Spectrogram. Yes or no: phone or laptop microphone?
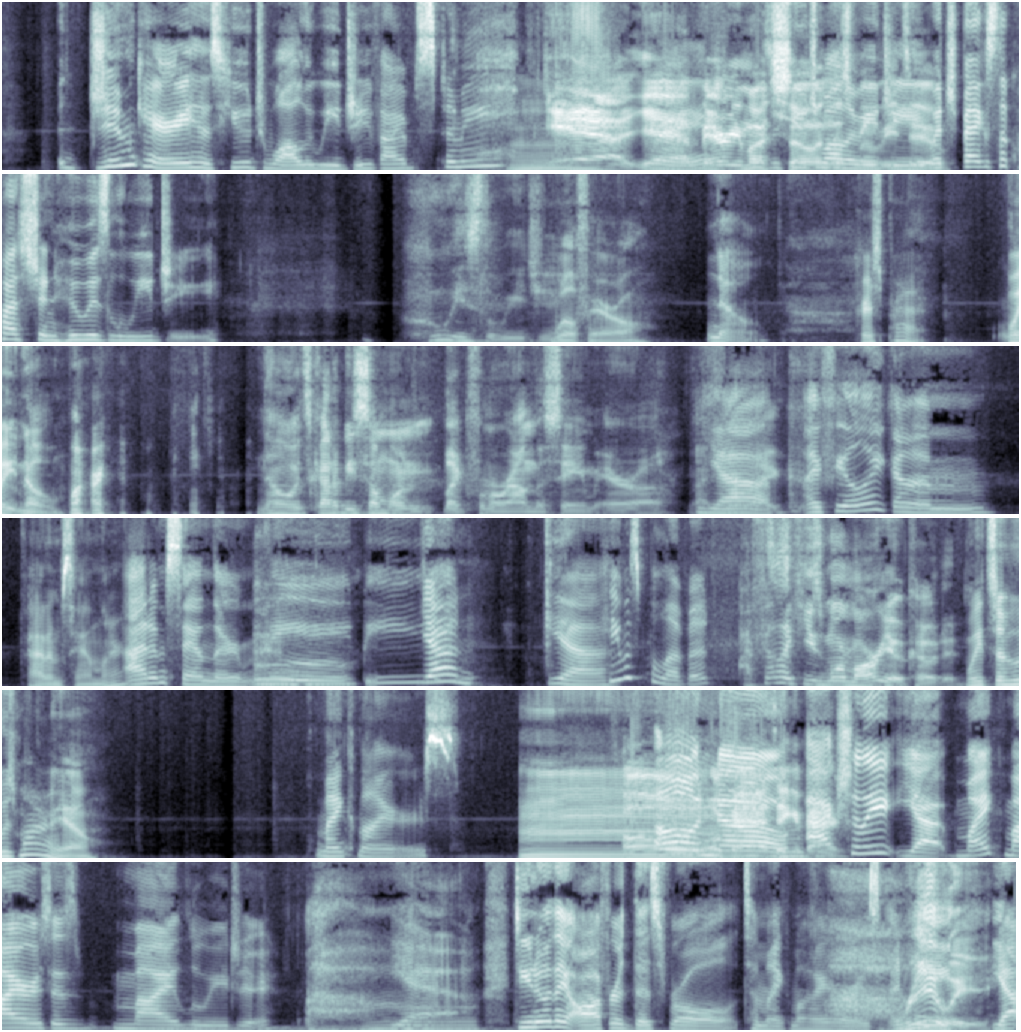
no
